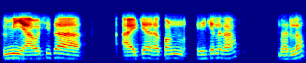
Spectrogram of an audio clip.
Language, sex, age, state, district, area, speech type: Marathi, male, 18-30, Maharashtra, Akola, rural, conversation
